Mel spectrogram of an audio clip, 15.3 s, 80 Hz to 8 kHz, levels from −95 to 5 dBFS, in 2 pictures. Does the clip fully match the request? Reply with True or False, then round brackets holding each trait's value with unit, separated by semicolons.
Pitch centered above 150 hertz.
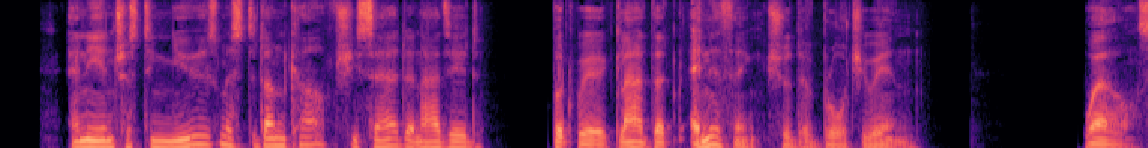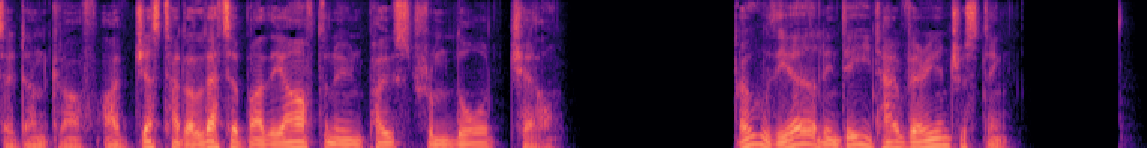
False (105 Hz)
